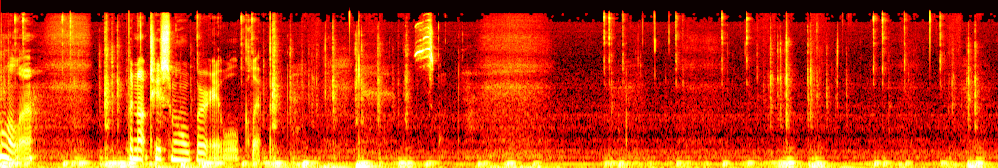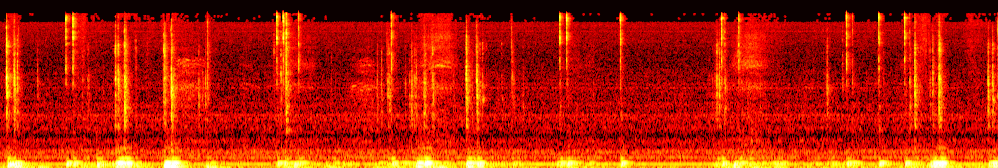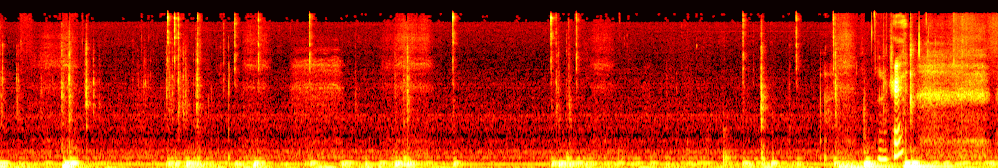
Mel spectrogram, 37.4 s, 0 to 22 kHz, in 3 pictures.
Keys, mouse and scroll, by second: 1.6 ctrl+z, 2.5 middle click, 3.1-4.5 middle drag, 4.5 o, 5.1 s, 9.1 click, 9.8 s, 11.0 click, 12.2 s, 14.0 s, 17.7 s, 20.3-21.8 drag, 21.9 middle click, 24.2 s, 27.3 Tab, 30.0 Tab, 30.7-31.9 drag, 32.0 Tab, 36.3 KP_1.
